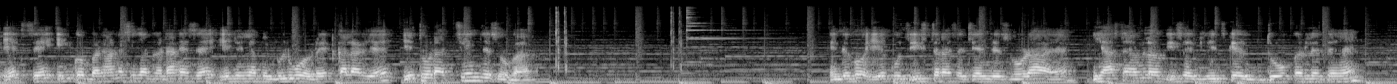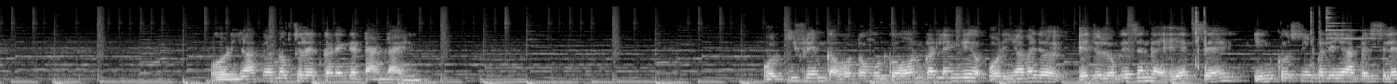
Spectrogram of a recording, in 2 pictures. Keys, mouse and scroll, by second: 10.8 KP_0, 11.9-18.9 drag, 19.3 scroll up 1, 19.4 scroll down 1, 20.0 click, 24.7 KP_0, 26.6 click.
